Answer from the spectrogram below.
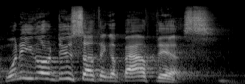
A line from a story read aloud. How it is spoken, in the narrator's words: Habakkuk he cried out to God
